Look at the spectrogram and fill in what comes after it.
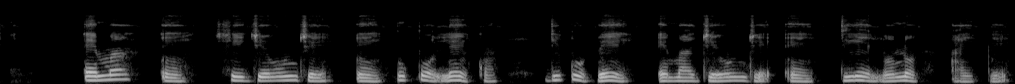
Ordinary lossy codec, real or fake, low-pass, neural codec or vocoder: none; fake; none; vocoder, 22.05 kHz, 80 mel bands, HiFi-GAN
